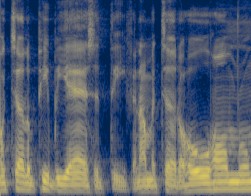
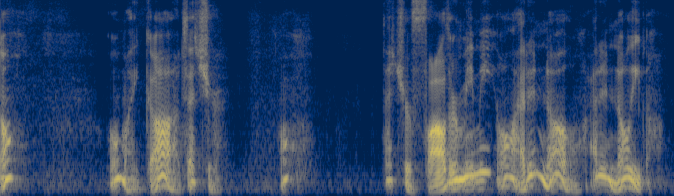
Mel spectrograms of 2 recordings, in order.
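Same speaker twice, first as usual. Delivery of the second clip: very high, swooping, smitten gushing; 5 dB quieter than usual. Acting out a teacher meeting Mimi's father in class: imitating a smitten teacher. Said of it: "your teacher gonna get smitten".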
